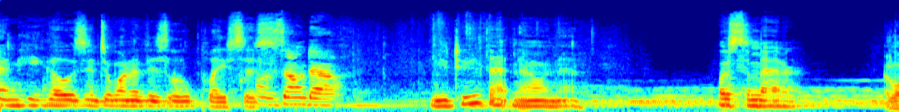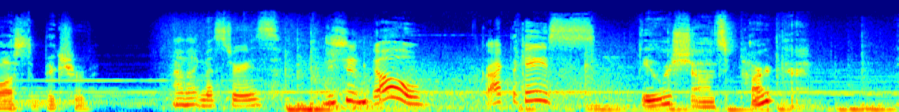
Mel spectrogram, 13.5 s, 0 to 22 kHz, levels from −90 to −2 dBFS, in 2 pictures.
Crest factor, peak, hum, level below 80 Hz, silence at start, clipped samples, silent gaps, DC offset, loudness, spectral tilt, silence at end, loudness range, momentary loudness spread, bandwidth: 16 dB; -6 dBFS; none; -36 dBFS; 0 s; under 0.1%; none; under 0.1%; -22 LUFS; -5.5 dB/octave; 0 s; 4 LU; 15 LU; 14.5 kHz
